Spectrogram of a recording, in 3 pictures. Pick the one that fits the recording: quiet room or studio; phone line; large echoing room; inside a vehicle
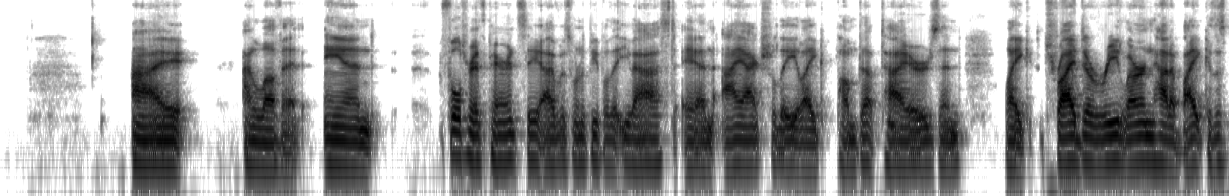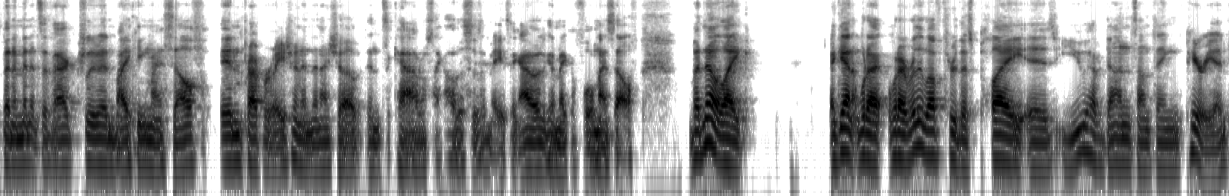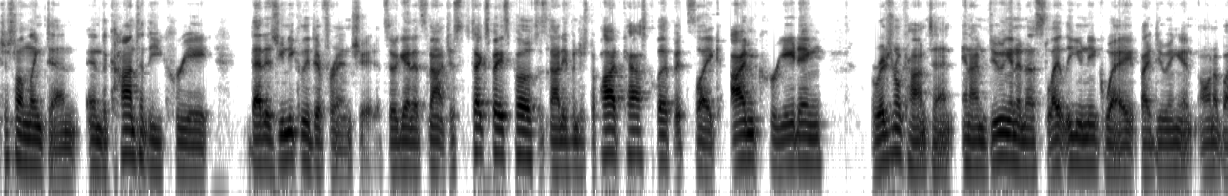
quiet room or studio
